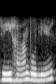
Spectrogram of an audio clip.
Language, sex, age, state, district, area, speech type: Hindi, female, 30-45, Madhya Pradesh, Bhopal, urban, conversation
